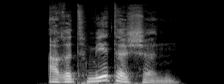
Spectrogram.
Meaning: inflection of arithmetisch: 1. strong genitive masculine/neuter singular 2. weak/mixed genitive/dative all-gender singular 3. strong/weak/mixed accusative masculine singular 4. strong dative plural
- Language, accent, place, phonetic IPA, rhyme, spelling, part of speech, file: German, Germany, Berlin, [aʁɪtˈmeːtɪʃn̩], -eːtɪʃn̩, arithmetischen, adjective, De-arithmetischen.ogg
